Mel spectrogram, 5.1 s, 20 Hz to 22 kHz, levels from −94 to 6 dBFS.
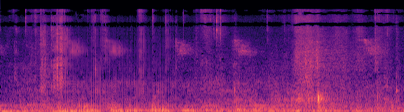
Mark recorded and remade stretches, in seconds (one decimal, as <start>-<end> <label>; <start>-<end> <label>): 0.0-0.8 recorded; 0.8-2.2 remade; 2.2-5.1 recorded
